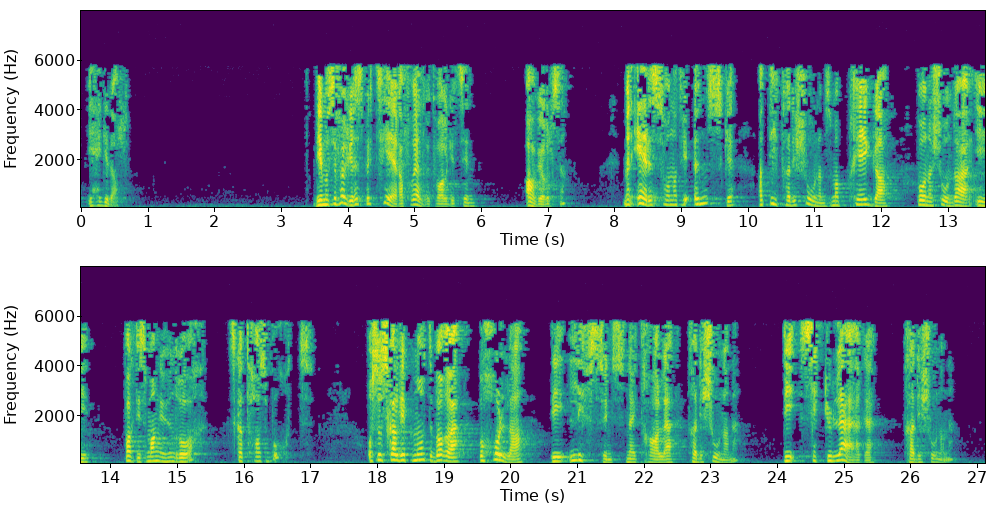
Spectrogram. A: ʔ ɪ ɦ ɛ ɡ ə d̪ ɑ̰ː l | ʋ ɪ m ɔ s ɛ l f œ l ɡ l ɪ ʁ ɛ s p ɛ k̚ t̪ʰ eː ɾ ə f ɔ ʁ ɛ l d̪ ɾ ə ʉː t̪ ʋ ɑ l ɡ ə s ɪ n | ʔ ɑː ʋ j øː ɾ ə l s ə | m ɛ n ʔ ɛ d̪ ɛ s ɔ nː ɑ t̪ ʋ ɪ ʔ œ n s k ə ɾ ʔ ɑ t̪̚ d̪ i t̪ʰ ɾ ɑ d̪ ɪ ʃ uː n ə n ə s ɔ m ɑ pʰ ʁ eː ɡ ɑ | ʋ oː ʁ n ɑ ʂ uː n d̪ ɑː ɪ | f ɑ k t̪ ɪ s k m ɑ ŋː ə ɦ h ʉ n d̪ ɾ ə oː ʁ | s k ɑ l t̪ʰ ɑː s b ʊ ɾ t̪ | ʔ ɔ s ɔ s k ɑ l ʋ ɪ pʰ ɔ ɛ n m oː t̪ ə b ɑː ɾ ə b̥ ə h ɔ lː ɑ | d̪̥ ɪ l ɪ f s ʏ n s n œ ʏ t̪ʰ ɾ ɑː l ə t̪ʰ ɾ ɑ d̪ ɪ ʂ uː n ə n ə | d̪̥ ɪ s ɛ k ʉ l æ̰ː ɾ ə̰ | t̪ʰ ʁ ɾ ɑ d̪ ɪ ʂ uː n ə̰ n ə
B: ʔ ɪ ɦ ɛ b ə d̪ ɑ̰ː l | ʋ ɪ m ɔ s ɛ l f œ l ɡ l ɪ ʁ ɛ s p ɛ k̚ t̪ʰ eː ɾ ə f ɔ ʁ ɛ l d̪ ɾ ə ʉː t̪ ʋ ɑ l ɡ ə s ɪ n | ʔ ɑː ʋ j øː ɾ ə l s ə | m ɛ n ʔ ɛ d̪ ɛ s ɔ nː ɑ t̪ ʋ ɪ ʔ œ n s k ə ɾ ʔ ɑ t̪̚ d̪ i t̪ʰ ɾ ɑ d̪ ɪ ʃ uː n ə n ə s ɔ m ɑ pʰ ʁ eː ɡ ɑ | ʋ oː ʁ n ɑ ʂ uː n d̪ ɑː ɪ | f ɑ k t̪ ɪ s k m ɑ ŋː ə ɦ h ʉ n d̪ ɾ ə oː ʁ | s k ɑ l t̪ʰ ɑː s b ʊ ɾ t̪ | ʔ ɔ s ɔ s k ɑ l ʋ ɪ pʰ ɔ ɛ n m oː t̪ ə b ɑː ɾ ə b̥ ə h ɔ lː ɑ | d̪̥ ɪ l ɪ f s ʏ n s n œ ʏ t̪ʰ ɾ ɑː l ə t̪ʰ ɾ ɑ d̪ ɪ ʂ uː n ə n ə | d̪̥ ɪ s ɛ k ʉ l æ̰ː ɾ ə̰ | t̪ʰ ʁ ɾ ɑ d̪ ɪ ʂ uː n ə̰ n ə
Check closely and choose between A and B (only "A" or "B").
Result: A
